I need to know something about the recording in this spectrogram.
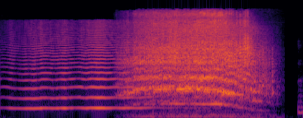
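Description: A high, steady mosquito whine with a bright, reedy tone for about a second, then it turns into a louder, raspier, noisier buzz that holds and cuts off abruptly.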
